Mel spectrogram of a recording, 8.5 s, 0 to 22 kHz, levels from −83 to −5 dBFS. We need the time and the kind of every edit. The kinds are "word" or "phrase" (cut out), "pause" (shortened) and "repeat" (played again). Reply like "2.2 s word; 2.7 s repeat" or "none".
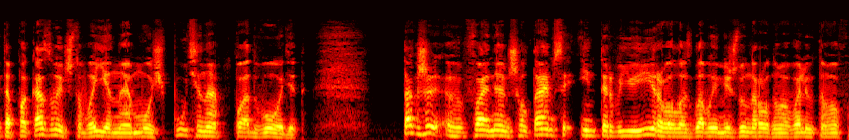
2.3 s pause; 6.9 s word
